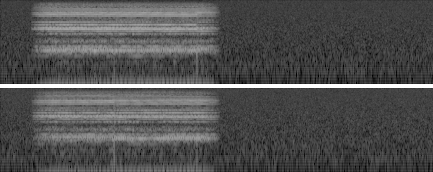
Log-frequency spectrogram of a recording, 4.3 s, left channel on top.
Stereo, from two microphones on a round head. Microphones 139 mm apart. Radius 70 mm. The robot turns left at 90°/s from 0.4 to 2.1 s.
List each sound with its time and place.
Only background noise.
